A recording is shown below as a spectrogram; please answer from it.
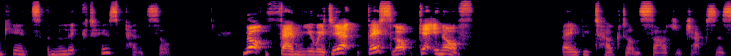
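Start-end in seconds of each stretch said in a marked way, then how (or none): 2.4-4.7 loud, impatient telling-off; exasperated shout. Acted. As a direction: yell at the dim constable. Sergeant scolding constable.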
